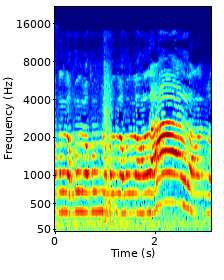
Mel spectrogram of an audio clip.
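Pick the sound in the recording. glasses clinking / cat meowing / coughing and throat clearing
cat meowing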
